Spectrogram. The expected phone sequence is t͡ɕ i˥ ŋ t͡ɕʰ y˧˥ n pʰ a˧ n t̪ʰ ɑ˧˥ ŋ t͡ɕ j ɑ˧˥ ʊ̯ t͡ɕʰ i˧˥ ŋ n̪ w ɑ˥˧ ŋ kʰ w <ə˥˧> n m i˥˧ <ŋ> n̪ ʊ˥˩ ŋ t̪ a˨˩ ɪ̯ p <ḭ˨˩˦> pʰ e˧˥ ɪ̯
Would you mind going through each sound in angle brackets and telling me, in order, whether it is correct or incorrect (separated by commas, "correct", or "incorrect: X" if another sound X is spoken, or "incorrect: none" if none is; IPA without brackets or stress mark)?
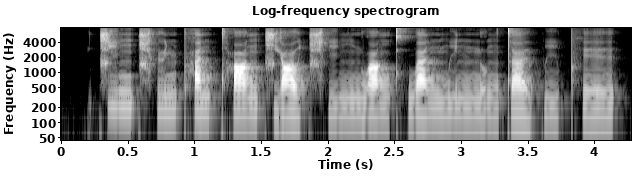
incorrect: a˥˧, incorrect: n, incorrect: i˥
